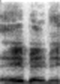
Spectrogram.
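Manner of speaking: seductive, come-hither pillow-talk bedroom voice. Imitating how someone talked on a fishing date: imitating Joel's bedroom voice. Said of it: "he was using that bedroom with".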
